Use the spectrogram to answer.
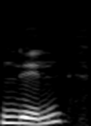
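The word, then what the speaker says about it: Lille: বলে একটা জায়গা আছে স্পেলিংটা হচ্ছে এল আই এল ই বাট you pronounce it's লিল লিল বলে নর্দান ফ্রান্সে একটা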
